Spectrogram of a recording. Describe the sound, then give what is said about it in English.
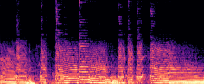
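A distorted electric guitar plays a quick, bright major pentatonic lick in a southern rock style, with bends and held notes ringing out over about four seconds, no voices. “with this major sound, this kind of southern rock sound, and they contrast each other and they sound quite nice.”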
